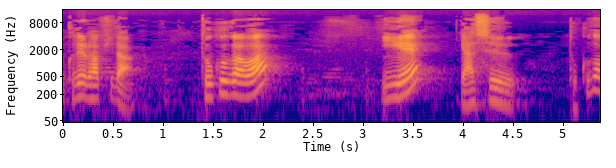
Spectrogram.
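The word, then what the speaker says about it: 徳川家康: 이거 어떻게 읽어 그러 덕천가강 일본 사람한테 유 덕천가강 알아 그러면은 하나도 모르지 덕천 가강 어떻게 알아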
